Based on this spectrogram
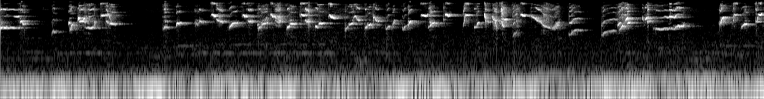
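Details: Goldfinch from Morocco delivering a lively, jangling song of quick chirps, rising and falling slurs and tight trills, rushing in bursts separated by short breaks; steady low hum behind.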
